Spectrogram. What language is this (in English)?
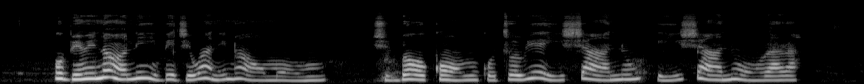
Yoruba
